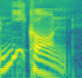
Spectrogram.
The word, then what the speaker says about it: Nikon: Regarding the Nikon pronunciation homework assignment, in Japanese, it would sound something like Nikon. If you're, or let's see, he says slash N-I-K-O-N slash if you prefer. So Nikon. He says, of course, since I'm an American, I pronounce it the same way you do when I'm talking English.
